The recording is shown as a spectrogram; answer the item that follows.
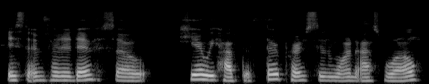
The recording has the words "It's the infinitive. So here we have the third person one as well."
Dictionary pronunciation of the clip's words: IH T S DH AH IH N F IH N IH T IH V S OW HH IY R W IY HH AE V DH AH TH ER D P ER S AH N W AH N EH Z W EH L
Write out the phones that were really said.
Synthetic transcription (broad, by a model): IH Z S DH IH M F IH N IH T IH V S OW HH IY R W IY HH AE V DH AH TH ER D P ER S AH N W AH N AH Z W EH L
